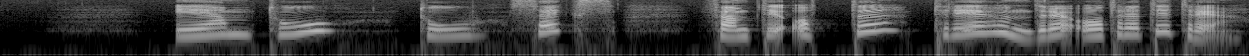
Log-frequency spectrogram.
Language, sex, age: Norwegian, female, 49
